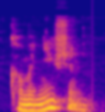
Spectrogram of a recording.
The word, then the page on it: comminution: British English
